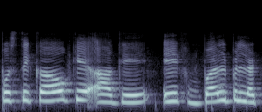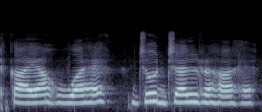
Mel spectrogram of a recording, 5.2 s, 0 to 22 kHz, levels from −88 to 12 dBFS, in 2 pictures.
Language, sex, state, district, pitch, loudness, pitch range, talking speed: Hindi, female, Jharkhand, Ranchi, 255 Hz, -13 LUFS, 245-285 Hz, 125 wpm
